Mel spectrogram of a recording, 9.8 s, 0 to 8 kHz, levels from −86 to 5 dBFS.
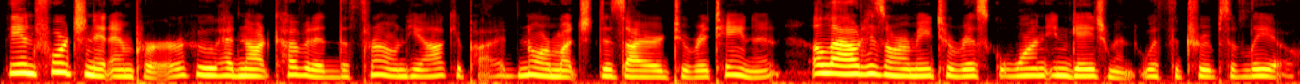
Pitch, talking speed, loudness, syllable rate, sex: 205 Hz, 180 wpm, -18 LUFS, 5.4 syllables/s, female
